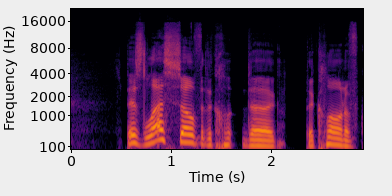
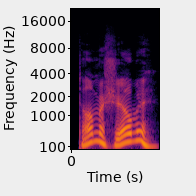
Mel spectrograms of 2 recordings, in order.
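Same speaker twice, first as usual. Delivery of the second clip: higher, tentative Irish accent; attempted Irish accent; 5 semitones higher than usual. Shown as a demonstration. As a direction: feel your way into an Irish accent. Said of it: "I'll do my Irish accent again".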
